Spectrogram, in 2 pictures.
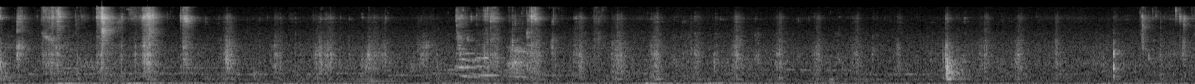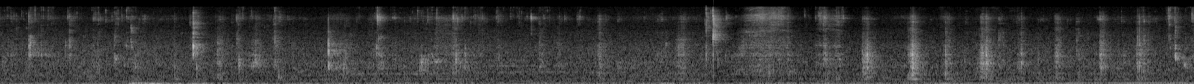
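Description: Close-miked eating sounds: a crunchy bite of a raw cucumber slice in the first couple of seconds, then steady chewing with many small crackly clicks and smacks.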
